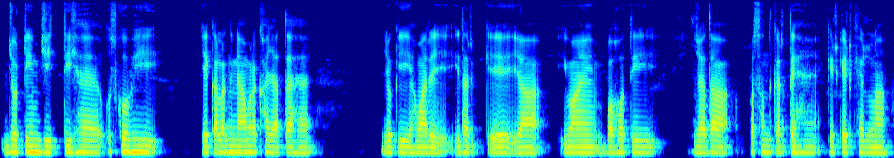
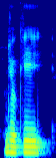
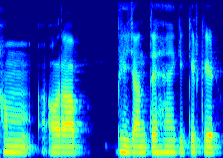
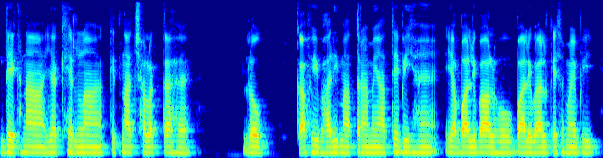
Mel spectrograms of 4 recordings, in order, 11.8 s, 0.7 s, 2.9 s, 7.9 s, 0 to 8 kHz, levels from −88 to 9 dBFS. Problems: background sounds at intervals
